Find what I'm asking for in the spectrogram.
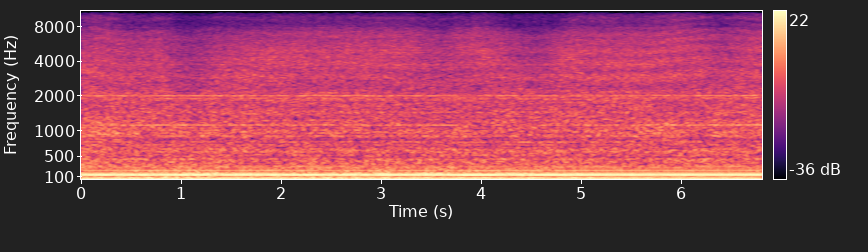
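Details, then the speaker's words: Small electric-start engine on a jetter trailer, started on choke, runs smoothly with a steady low drone and an even tone, no knocks or misses. Normal running. "Thing sounds good, man."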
